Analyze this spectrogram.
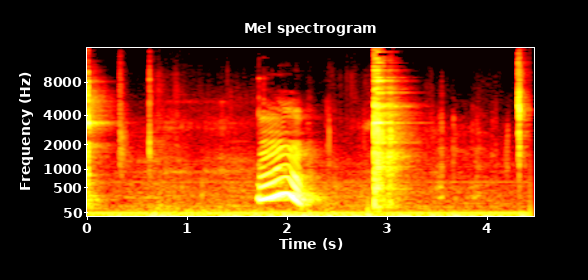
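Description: A metal spoon clinking against a ceramic plate a few times, with one sharp, ringing clink about three seconds in. Around two seconds in, a brief vocal sound rises and then falls in pitch.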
